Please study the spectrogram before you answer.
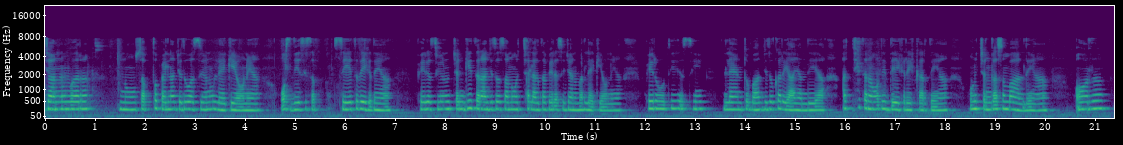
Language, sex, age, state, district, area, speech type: Punjabi, female, 30-45, Punjab, Muktsar, urban, spontaneous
